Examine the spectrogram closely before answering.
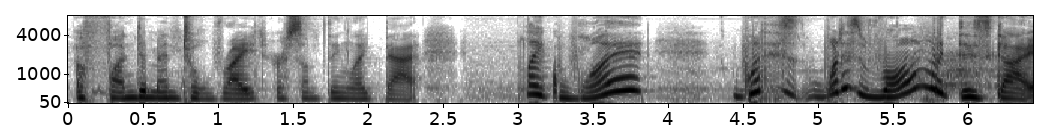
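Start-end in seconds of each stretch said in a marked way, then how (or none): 3.0-6.4 loud, higher-pitched incredulous outburst; appalled disbelief. Real, not acted. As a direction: burst out as if you can't believe it. Appalled at a politician's claim.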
